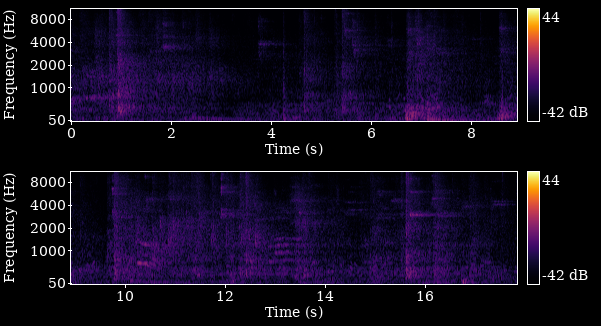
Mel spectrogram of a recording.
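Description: A squash ball smacks off the walls with sharp echoing cracks.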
